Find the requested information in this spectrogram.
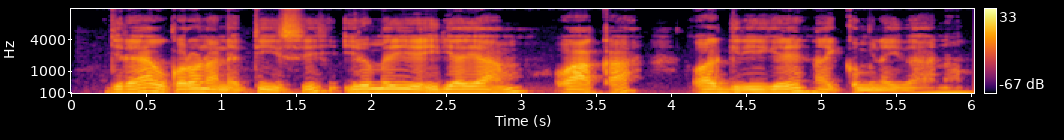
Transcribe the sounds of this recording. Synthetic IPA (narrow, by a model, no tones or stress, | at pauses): ɲd͡ʒeɾajaɣokɔɾɔnanɛtisiḭɾomeɾiɾeiɾiajamu | waka | waɡiɾiɣenaikominaiðanɔ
